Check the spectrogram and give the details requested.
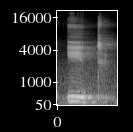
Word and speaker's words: eat: Let us eat. In eat there are two vowels. E, name of the vowel. A is silent.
